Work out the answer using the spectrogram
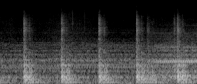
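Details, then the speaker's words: Diesel parking heater at startup: sharp, even ticks about two or three a second over a low fan hum as the fuel pump starts pumping, rate increasing before it fires up. "hear that ticking that's that fuel pump starting to Pump Fuel into it hopefully it'll start combusting here soon and it's increasing a little"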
